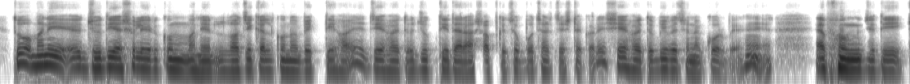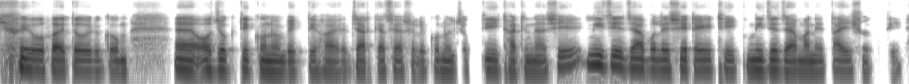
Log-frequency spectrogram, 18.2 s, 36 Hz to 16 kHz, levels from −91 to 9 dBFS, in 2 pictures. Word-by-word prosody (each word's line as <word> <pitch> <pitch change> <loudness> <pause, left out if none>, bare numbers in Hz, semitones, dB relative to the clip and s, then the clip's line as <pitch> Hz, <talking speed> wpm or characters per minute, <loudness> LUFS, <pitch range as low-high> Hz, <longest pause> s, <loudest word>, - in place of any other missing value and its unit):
তো - - +2 0.2
মানে 150 +1 +7 0.4
যদি 120 +1 +4
আসলে 120 0 +1
এরকম 110 +1 +1 0.2
মানে 100 -1 +2 0.3
লজিক্যাল 105 +1 +1
কোনো 100 -1 +2
ব্যক্তি 100 +1 -4
হয় 100 - -2 0.2
যে, 110 - +1
হয়তো 100 -2 -3
যুক্তি 105 0 -4
দ্বারা 95 -1 +2
সবকিছু 100 0 -5
বোঝার 100 +1 -4
চেষ্টা - - -5
করে, 90 - -6
সে 130 - +3
হয়তো 105 -2 0
বিবেচনা 105 -4 0
করবে, - - -4
হ্যাঁ - - -1 0.6
এবং 110 +2 +7 0.2
যদি 105 0 -2 0.3
কেউ 115 -3 +3
হয়তো 105 -1 +3
ওরকম 100 0 -3 0.5
অ্যা 115 -1 +4 0.2
অযৌক্তিক 110 0 -1
কোন 100 -1 +3 0.2
ব্যক্তি 95 0 -4
হয় 95 -2 -2 0.2
যার 100 -2 0
কাছে 100 +1 -4
আসলে 95 - -8
কোন 105 -1 -4 0.2
যুক্তিই 110 0 -4
খাটে 95 -1 -3
না। 95 - -1
সে 130 - -1 0.3
নিজে 145 -1 +3
যা 120 - +4
বলে 110 -1 +1
সেটাই 110 -2 +1
ঠিক। 100 -3 -4 0.2
নিজে 105 0 +1
যা 100 - +3
মানে 95 0 -1
তাই 100 -2 -1
শক্তি। 90 - -14
105 Hz, 170 wpm, -22 LUFS, 100-110 Hz, 0.6 s, মানে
